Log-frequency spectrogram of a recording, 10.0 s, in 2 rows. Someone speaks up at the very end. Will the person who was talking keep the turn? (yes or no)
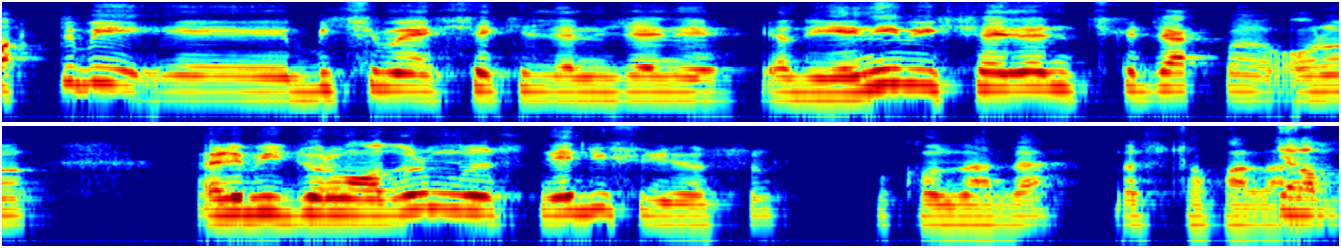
no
